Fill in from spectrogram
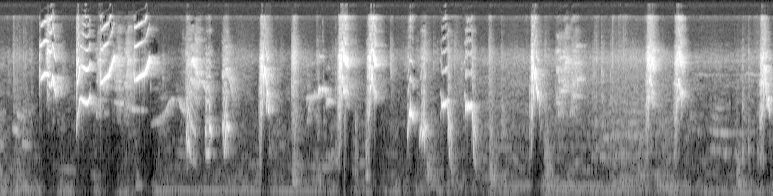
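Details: Mating Oriental magpie-robin from a breeding farm singing harsh material to provoke rivals: an opening flurry of twisting whistles, then a long series of short, sharp, downward-sweeping chips at irregular intervals, over a faint low hum.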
